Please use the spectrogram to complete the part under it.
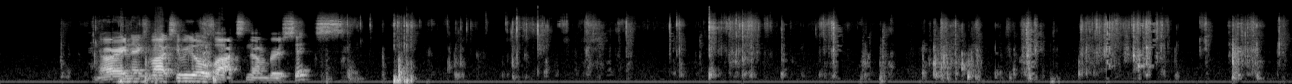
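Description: A cardboard box rustles and knocks as hands open it.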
